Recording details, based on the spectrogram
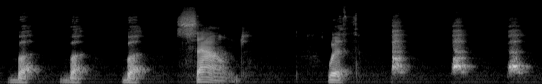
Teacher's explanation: i use my voice box if i hold my throat here i can feel it vibrating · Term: voiced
